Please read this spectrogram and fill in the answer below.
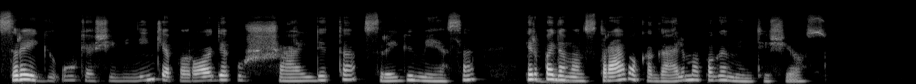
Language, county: Lithuanian, Klaipėda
